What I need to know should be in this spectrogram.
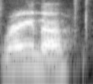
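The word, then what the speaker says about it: Rana: It's Raina.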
